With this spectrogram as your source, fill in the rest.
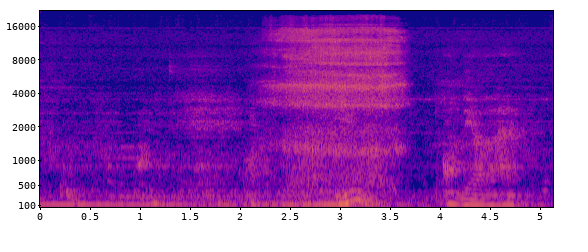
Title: snoring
